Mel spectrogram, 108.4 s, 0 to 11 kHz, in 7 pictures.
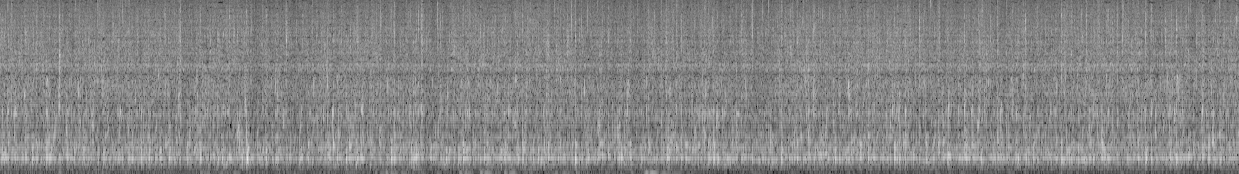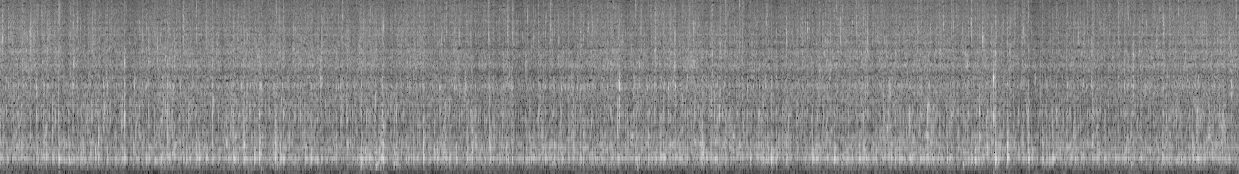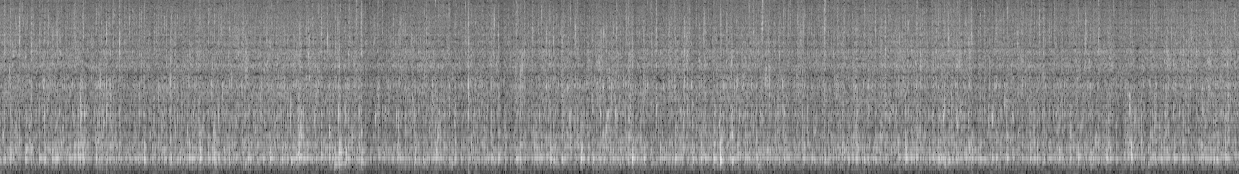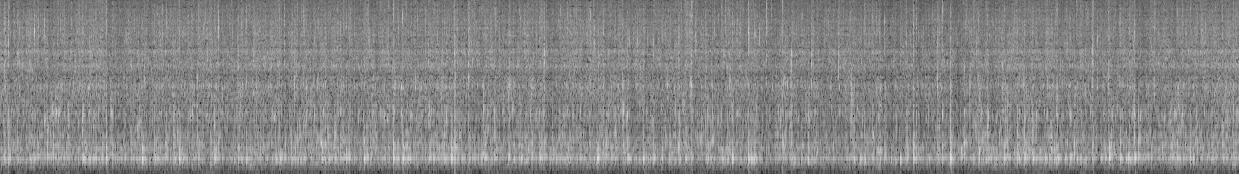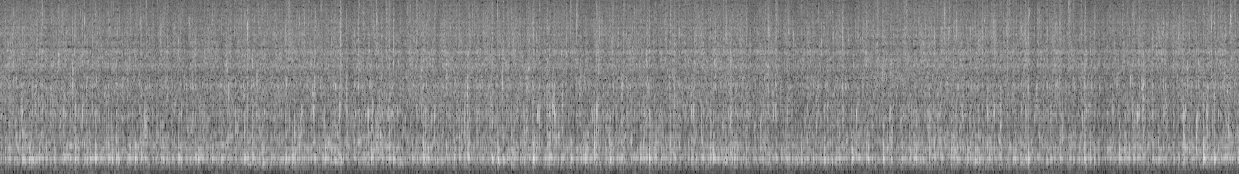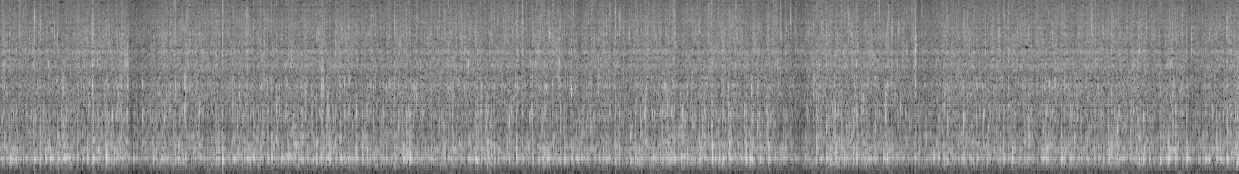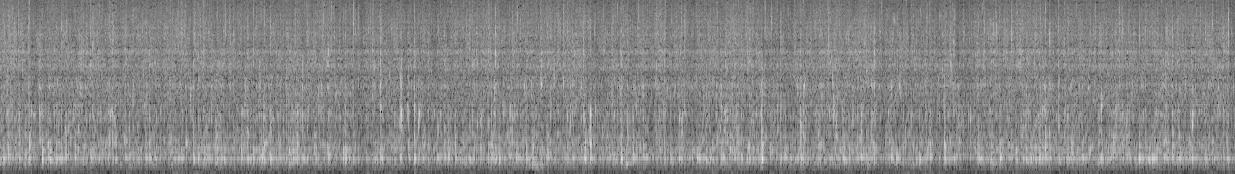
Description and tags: water with way more burble
Recorded with Audio Technica 835b shotgun mic to Sony MZ-NH700 Hi-MD recorder and captured analog onto an imac. This puts my 3 month old baby to sleep. Good-night.
water, kitchen, running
